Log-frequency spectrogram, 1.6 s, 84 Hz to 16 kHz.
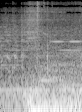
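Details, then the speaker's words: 2002 Ford Escape 3.0 V6 after repairing a blown-out spark plug thread hole with an insert kit: engine catches and settles into a steady, even low rumble with no skipping or puffing; no misfire felt, plug not blowing out. "all right sounds good sounds good sounds real good put our hand on the engine and it doesn't feel like it's misfiring"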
